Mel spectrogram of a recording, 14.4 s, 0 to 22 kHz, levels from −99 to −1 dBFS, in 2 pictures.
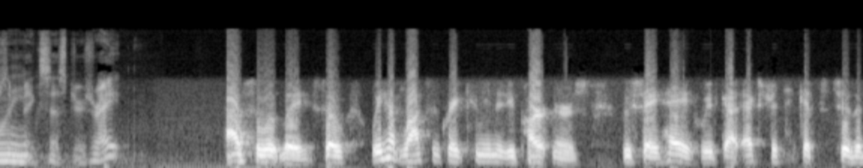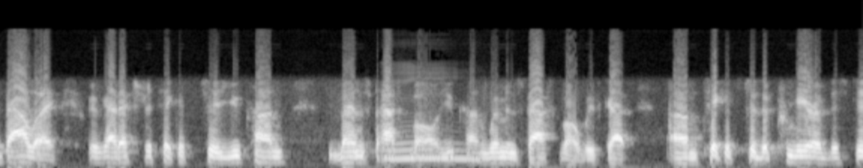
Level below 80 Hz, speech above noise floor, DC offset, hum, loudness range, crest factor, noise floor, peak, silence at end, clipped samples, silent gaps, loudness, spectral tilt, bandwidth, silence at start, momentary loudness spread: -44 dBFS; 36 dB; under 0.1%; none; 2 LU; 10 dB; -48 dBFS; 0 dBFS; 0 s; under 0.1%; none; -11 LUFS; -6.5 dB/octave; 11.5 kHz; 0 s; 12 LU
